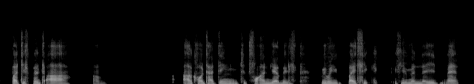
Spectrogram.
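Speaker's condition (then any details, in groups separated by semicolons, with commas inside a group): Cerebral palsy; present from birth, full-time power wheelchair user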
